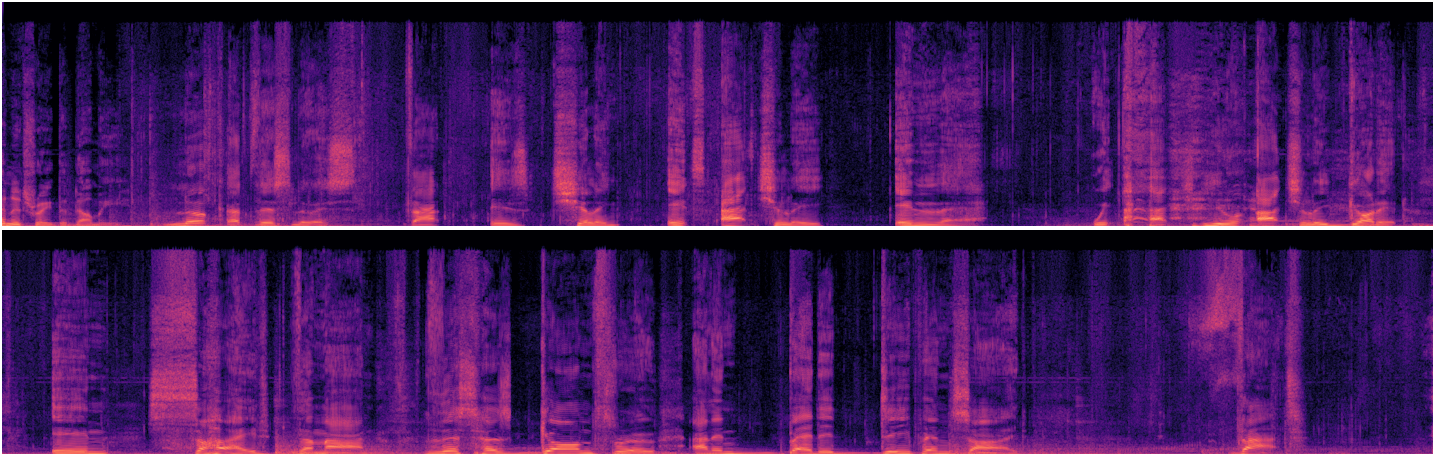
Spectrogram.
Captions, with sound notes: How well can the sharp-edged projectiles penetrate it? Look at this, Luis. That is chi. It's actually in there. (laughs) You actually got it inside the man. This has gone through and embedded deep inside.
